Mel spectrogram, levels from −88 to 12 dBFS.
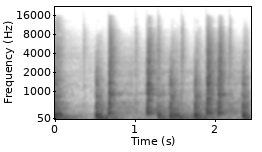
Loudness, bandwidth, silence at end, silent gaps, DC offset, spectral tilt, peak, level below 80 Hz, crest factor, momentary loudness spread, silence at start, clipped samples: -19 LUFS; 16.5 kHz; 0 s; none; under 0.1%; -5.5 dB/octave; 0 dBFS; -30 dBFS; 18 dB; 4 LU; 0 s; under 0.1%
